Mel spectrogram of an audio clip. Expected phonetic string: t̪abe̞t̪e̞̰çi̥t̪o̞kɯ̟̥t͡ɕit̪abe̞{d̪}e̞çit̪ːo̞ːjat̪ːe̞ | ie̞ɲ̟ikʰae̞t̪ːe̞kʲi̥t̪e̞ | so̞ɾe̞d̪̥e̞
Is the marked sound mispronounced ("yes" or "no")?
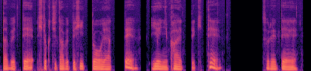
yes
